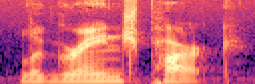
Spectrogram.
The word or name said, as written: LaGrange Park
